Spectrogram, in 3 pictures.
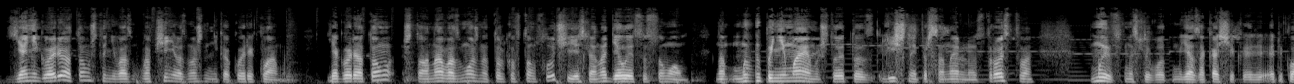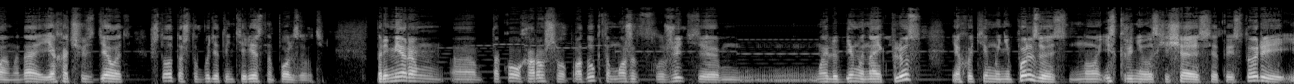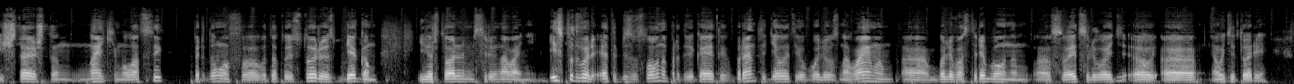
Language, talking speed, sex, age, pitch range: Russian, 155 wpm, male, 20-39, 115-145 Hz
